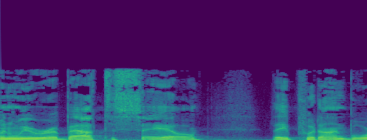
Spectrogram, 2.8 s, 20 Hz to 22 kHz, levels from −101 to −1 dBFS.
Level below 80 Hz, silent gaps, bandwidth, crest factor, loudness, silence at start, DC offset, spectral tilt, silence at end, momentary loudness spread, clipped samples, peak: -56 dBFS; none; 11.5 kHz; 16 dB; -26 LUFS; 0 s; under 0.1%; -6 dB/octave; 0 s; 11 LU; under 0.1%; -10 dBFS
